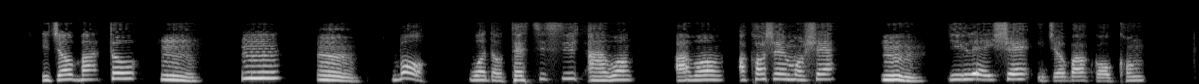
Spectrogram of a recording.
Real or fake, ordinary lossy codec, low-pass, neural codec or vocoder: fake; none; 7.2 kHz; codec, 16 kHz in and 24 kHz out, 0.4 kbps, LongCat-Audio-Codec, fine tuned four codebook decoder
